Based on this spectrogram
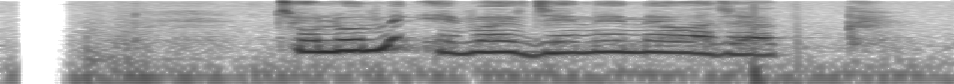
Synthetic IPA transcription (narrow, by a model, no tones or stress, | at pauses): t͡ɕolunebaɾd͡ʑeneneoad͡ʑak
